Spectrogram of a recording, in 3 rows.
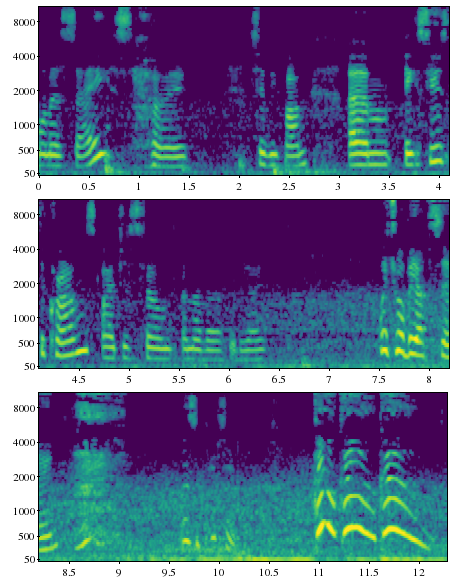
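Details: Vocal tics of Tourette syndrome in a 22-year-old woman doing the alphabet challenge; tics are involuntary and triggered by hearing her partner say letters; filmed October 2020, before her formal Tourette's diagnosis.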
